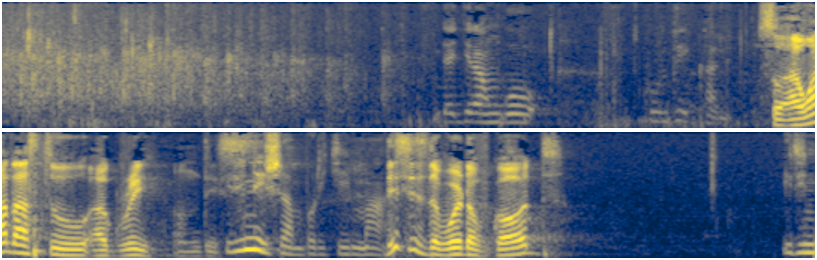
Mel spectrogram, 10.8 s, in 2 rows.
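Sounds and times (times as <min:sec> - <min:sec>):
audience clapping hands: 0:00.0 - 0:02.9
speech: 0:03.0 - 0:03.7, 0:04.3 - 0:09.2, 0:10.6 - 0:10.8.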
